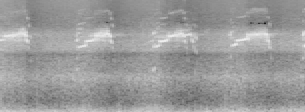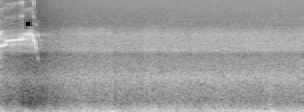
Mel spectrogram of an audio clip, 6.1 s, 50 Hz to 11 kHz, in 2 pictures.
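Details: Bald eagles filmed by a live nature cam at West End on 27 August 2023 at 07:00: a series of five high, piping whistled notes, each rising then falling, repeated quickly about every 0.7 seconds over constant low wind rumble.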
